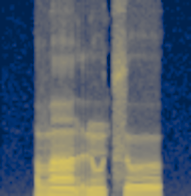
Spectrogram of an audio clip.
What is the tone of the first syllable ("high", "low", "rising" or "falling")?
low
